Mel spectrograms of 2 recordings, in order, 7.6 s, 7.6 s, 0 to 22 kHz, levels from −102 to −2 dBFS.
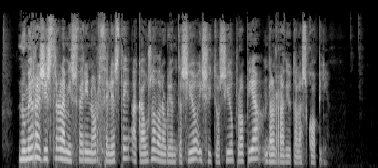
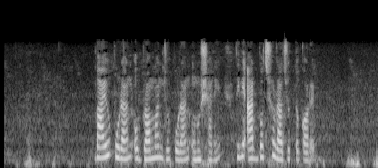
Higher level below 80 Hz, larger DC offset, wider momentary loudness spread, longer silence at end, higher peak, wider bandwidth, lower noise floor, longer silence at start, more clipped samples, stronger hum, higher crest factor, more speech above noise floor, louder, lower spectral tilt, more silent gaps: second, -70 dBFS vs -54 dBFS; neither; second, 14 LU vs 18 LU; first, 1.05 s vs 0 s; about the same, -2 dBFS vs -2 dBFS; first, 16 kHz vs 8.6 kHz; first, -74 dBFS vs -55 dBFS; second, 0.35 s vs 0.5 s; neither; neither; about the same, 24 dB vs 22 dB; first, 50 dB vs 32 dB; about the same, -21 LUFS vs -23 LUFS; second, -1 dB/octave vs -3.5 dB/octave; neither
